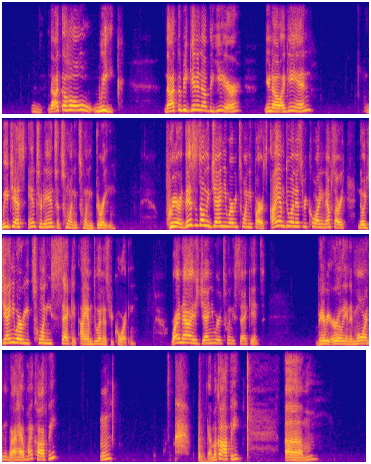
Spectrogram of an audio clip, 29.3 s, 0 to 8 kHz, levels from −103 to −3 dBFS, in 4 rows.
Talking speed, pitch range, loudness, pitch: 125 wpm, 210-285 Hz, -18 LUFS, 245 Hz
